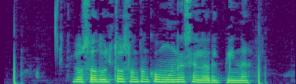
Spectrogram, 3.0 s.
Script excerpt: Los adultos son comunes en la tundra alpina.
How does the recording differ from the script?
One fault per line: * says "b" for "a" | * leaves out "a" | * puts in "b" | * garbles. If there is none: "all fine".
* puts in "son"
* leaves out "tundra"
